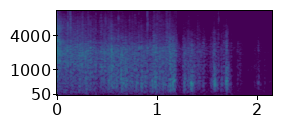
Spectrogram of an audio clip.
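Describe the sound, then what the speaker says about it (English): Audience applause in a conference hall, a steady wash of hand clapping that thins into a few scattered claps before fading out. "Can we give that a hand clap?"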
